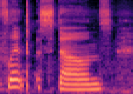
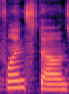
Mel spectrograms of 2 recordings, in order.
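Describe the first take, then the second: First: The middle T sound is clearly pronounced. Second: The middle T sound is dropped.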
